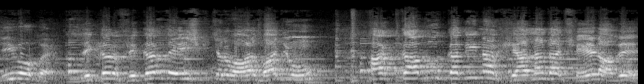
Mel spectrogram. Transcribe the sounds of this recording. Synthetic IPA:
kiːoːbɛzɪkəɾpʰɪkəɾt̪eːɪʃkt͡ʃəɾʋaːɭbaːd͡ʒõː | aːkaːbuːkəd̪iːnaːkʰɪjaːlãːd̪aːt͡ʃʰeːɽaːʋeː

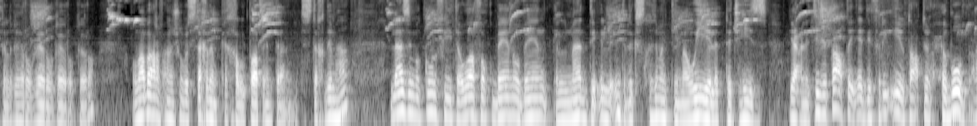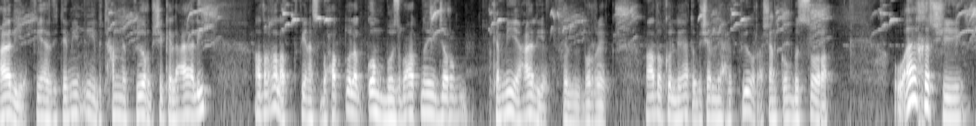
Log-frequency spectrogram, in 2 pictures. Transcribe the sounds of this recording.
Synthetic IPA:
klɣeːɾuwɣeːɾuɣeːɾṵɣeːɾuwmabaʕɾɪfʔa̰naʃuːbɪst̪axd̪ɪmkaxɑ̰lt̪ˤɑːt̪ʔɪnt̪a̰t̪ɪ̥st̪axd̪ɪmɦa | laːzɪmjakuːnfit̪awaːfʊqbeːnuwbeːnɪlmaːd̪ːaʔɪlːiʔɪnt̪abd̪ɪt̪ɪst̪ḁxd̪ɪmakt̪imawɪjːalɪt̪ːad͡ʒhiːz | jaʕnit̪ɪd͡ʒit̪ɪʕt̪ˤiʔeːd̪ifɾiːʔiwt̪ɪʕt̪ˤiħʊbuːbʕaːlɪja̰fiːhavit̪aːmiːnʔiːbɪt̪ħamːit̪ˤːʊjuːɾbʃaklʕaːli | ha̰ːðaɣɑlʔɑt̪ˤfinaːsbɪħʊt̪ˤːwɪlːaɡʊmbʊzbħʊt̪ˤːnajd͡ʒɑɾˤb | kamːɪjːaʕaːlɪjafilbʊrːiːqhaːðakʊlːɪjːaːt̪ubɪʃalːɪħɨt̪ˤːʊjuːɾˤʕaʃaːnt̪akuːmbɨsːuːɾˤɑ | wʔaːxɪɾʃiː

